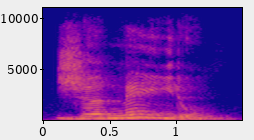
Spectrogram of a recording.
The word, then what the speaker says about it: janeiro: Mostly you're gonna take care of your pronunciation. So for example, January, it's janeiro.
